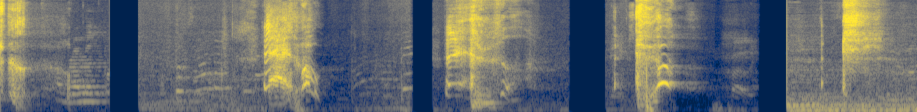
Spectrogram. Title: hella funny sneezing compilation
